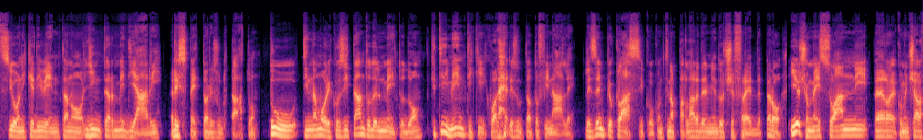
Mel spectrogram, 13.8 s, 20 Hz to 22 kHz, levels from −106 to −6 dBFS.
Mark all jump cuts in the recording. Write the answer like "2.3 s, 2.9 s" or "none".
none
